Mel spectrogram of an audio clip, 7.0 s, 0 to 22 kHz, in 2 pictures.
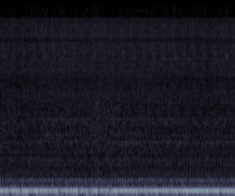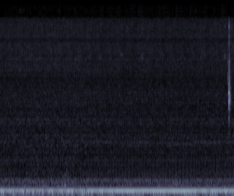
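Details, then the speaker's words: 1988 BMW 325 sedan, cold start after sitting overnight, idling about 5 minutes and coming up to temperature: smooth, even low hum with steady beat, no misses, knocks or ticks; runs normally, 500 trouble-free miles last month. "No weirdness. Check engine lights. Just starts and runs like she should."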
